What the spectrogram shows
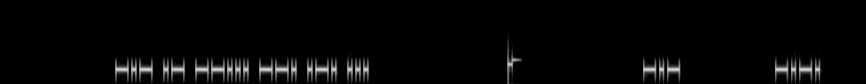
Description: Morse code, heard as a keyed tone, about 30 wpm, spaced as for 21 wpm, 700 Hz. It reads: KA7GRS KC
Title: USA Call Signs - 6 Characters - 8x Character Spacing - 30wpm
